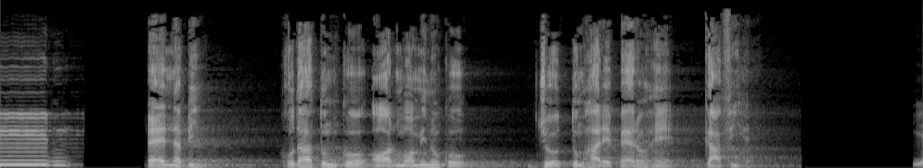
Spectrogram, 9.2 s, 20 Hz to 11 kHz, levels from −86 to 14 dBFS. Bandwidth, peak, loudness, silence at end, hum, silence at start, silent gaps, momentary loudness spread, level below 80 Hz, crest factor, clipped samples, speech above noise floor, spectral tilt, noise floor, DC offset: 11 kHz; 0 dBFS; -21 LUFS; 0 s; none; 0 s; none; 16 LU; -60 dBFS; 24 dB; under 0.1%; 67 dB; -3 dB/octave; -88 dBFS; under 0.1%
